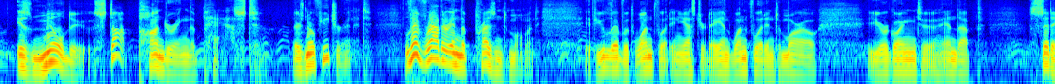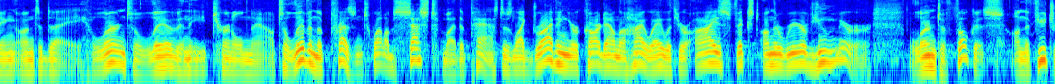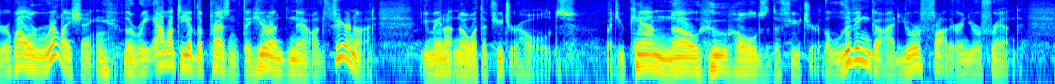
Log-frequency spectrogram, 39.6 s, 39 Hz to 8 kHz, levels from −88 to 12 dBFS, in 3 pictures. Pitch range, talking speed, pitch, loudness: 90-130 Hz, 175 wpm, 105 Hz, -23 LUFS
